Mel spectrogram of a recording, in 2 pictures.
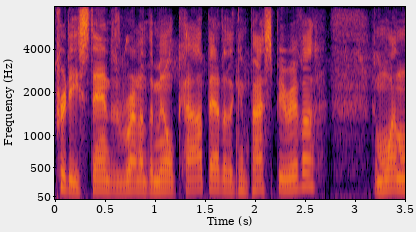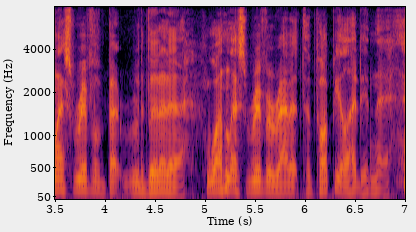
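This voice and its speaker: Speaking very fast in an Australian accent, a man with a fairly high pitch comes across in a dry, close sound with no echo and a quiet background. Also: ordinary pitch variation. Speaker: fishing vlogger. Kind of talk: casual outdoor vlog narration. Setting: outdoors by a river. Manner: halting.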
